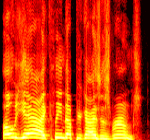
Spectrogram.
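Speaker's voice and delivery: high, slow breezy mom voice; imitating his mom. Streamer imitating his mom about tossing his cards, high breezy voice. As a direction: play it innocent and high like mom. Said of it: "My mom went like this".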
